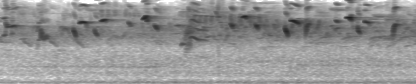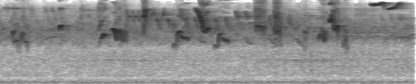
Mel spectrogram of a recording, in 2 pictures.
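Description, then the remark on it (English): A busy chorus of many birds in trees outdoors chirping and trilling at once, recorded on a phone, overlapping calls rising and falling continuously, with a low outdoor rumble underneath and no voices. “And then I walked outside and I was greeted with a symphony of song from birds in the trees.”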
